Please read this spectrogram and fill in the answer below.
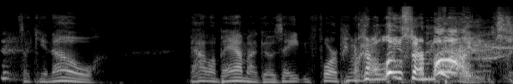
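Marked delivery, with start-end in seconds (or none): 1.9-5.1 loud delivery, pitch swinging wide. Performing a requested impression about football fans: Joker impression. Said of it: "the Joker impression".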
